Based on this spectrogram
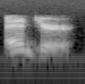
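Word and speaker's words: Angier: How do you pronounce, is that Anger? – Anger.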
